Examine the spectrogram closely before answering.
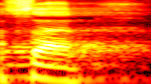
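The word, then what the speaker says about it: sir: अगला है यस आई आर, तो यस से स होता है ना, यस से स होता है, ठीक है, और आई है तो साइलेंट हो जाएगा, और आर है तो र हो जाएगा सर, और सर मीन्स होता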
